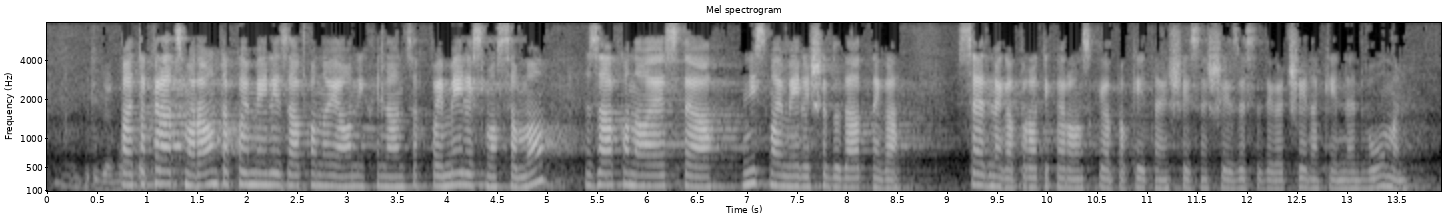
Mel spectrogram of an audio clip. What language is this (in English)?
Slovenian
